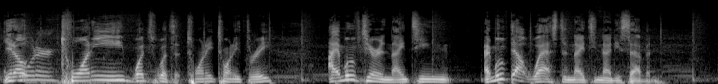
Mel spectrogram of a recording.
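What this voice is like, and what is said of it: New Jersey accent. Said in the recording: “God, you are from Jersey ... I've never lost my accent. I only lived in New Jersey for 18 years. I've never lost my accent.”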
